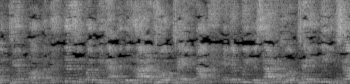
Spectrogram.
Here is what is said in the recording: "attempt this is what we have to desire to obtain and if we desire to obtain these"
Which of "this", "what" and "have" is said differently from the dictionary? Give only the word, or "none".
have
